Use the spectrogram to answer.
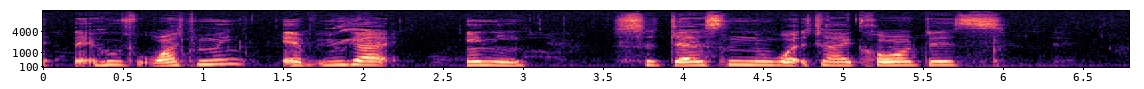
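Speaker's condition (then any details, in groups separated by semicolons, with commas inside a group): Speech impairment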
